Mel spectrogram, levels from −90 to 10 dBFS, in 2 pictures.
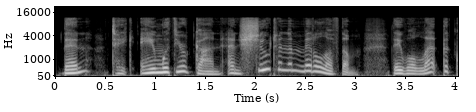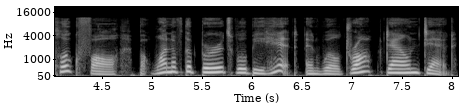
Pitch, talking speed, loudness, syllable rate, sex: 220 Hz, 240 wpm, -18 LUFS, 4.9 syllables/s, female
